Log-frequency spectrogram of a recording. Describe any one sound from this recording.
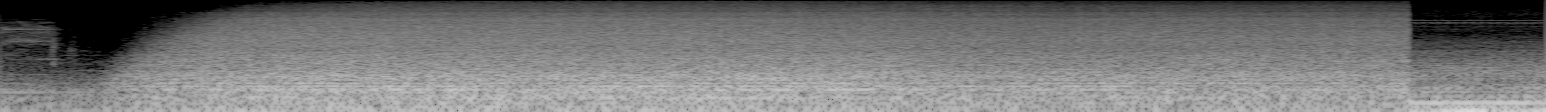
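Water sloshes steadily around wading footsteps.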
